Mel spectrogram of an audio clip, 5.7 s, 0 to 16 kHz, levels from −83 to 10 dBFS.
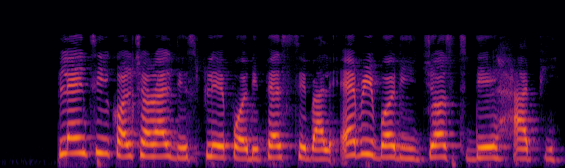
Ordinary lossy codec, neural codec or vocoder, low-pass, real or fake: none; none; 7.2 kHz; real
